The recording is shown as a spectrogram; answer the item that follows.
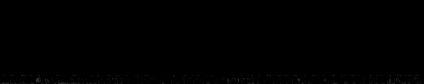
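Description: Near silence: faint room tone with a few soft computer mouse clicks, some in quick pairs.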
